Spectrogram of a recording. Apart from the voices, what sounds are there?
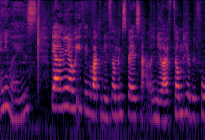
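No everyday noise stands out behind the speech.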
